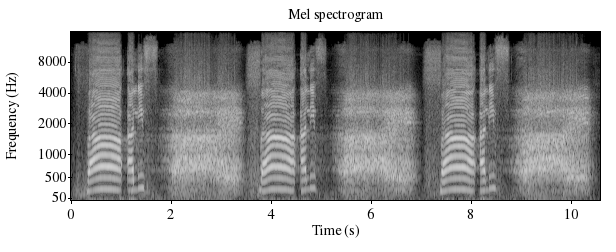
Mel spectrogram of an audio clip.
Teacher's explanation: کیونکہ قرآن پاک کو بغیر تکلف کے اور لطافت کے ساتھ پڑھنے کا حکم ہے، لہذا ادا کرتے ہوئے سرا زبان یعنی ان تین حروف میں ثا ذال وا جو کہ نرمی کے ساتھ ادا کیا جاتے ہیں، ان میں سختی نہیں ہوتی، سیٹی کی آواز نہیں ہوتی، اور ان کا مخرج ہے سرا زبان اوپر کے دو دانتوں کا اندرونی کنارہ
